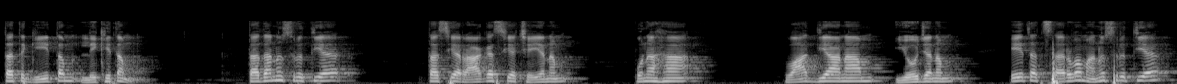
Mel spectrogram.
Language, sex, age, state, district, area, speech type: Sanskrit, male, 45-60, Telangana, Ranga Reddy, urban, spontaneous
